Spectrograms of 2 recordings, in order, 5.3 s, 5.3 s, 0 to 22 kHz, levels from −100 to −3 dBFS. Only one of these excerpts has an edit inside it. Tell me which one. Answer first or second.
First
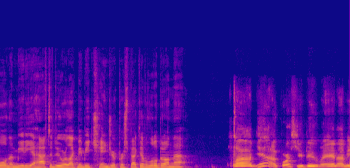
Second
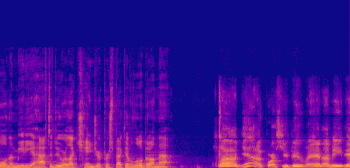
second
